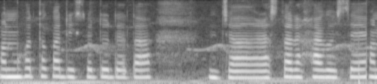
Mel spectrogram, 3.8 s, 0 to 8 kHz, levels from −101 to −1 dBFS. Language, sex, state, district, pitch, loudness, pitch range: Assamese, female, Assam, Sonitpur, 260 Hz, -14 LUFS, 250-270 Hz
